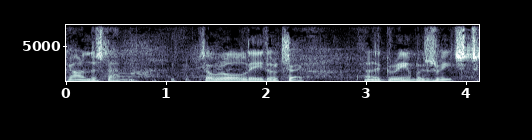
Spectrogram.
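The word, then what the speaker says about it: Lidl-Trek: little Tre but the team don't want it pronounced little Trek because they think the viewers will hear little Trek and they don't want to be called little Trek I understand so we're all leadle trick an agreement was reached a few years ago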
